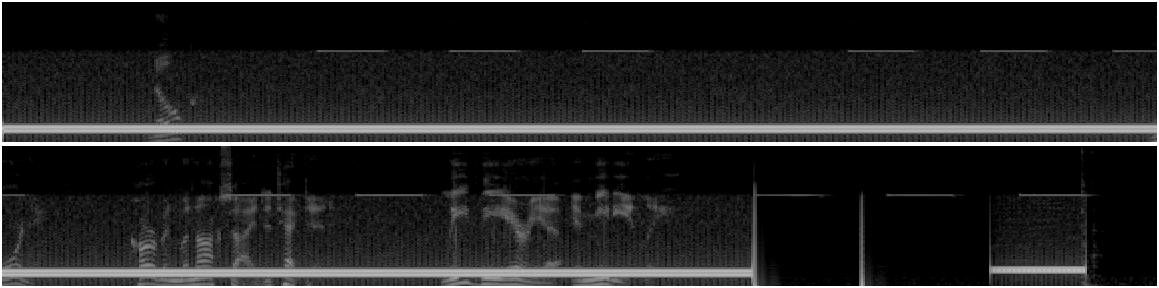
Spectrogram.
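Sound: telephone dial tone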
